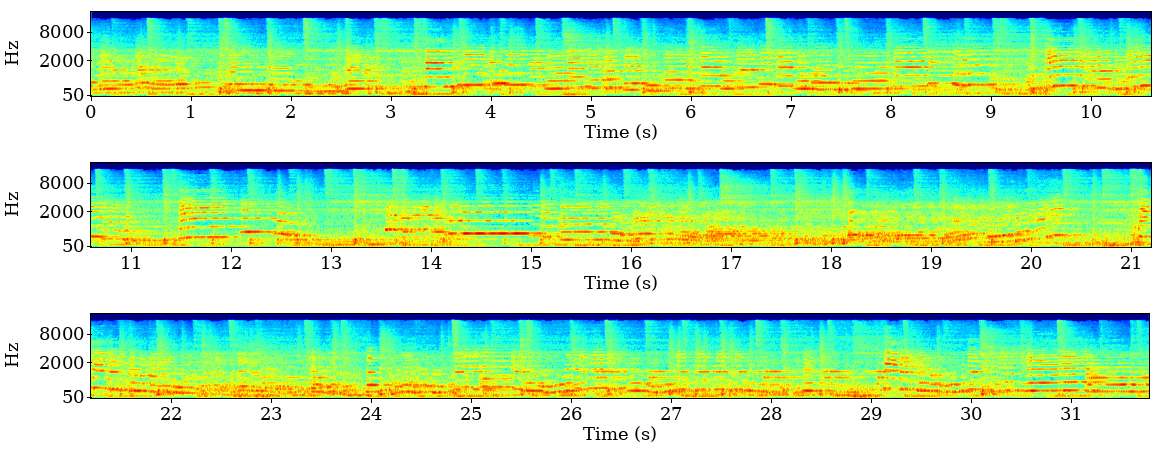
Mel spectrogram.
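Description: Live jazz: a tenor saxophone solos in fast runs of notes that sweep up and down, over walking upright bass and drums.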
